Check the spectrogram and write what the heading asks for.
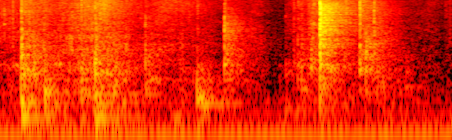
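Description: Thin, soft plastic sheet (a plastic file divider) being handled, rustling and crackling in irregular bursts, with the sharpest crackle about one and a half seconds in.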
